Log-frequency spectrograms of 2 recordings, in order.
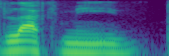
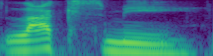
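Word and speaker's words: Lakshmi: No es Lakmi, tonto, es Laxmi, Laxmi, te falta la X.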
